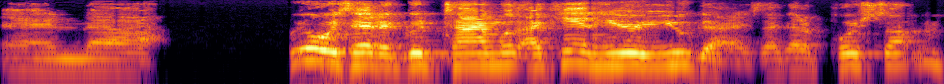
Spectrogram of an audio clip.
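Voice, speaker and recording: A man's high voice at a fairly quick pace, with ordinary pitch variation and big swings in loudness. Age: 70s. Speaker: family member speaking at memorial. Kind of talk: memorial reminiscence. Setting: video call.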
